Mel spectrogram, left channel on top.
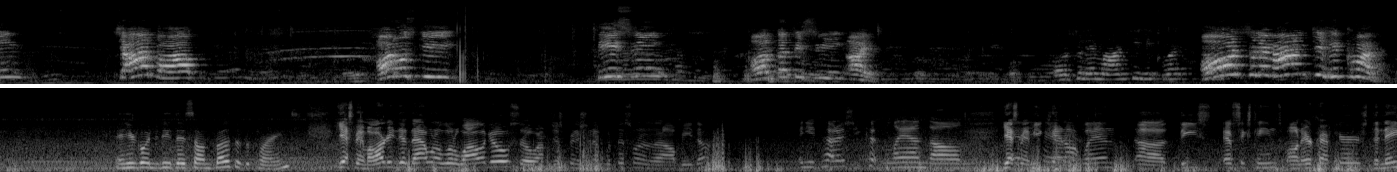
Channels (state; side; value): different; both; correlation 0.00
